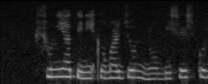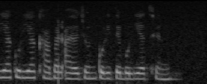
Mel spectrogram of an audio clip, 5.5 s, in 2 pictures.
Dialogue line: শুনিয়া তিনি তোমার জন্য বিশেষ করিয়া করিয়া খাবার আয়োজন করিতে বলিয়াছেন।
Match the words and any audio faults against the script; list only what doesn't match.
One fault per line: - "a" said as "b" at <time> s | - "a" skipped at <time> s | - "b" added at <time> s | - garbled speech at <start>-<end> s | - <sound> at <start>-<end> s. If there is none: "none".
none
